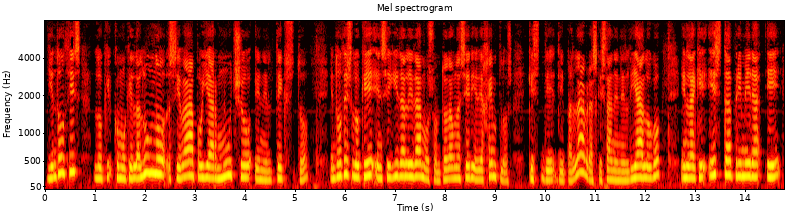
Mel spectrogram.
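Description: Woman teacher, methodical explainer who pauses with fillers, warm low-key timbre. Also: no echo. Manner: methodical, often pausing on "eh" and "entonces". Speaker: French language teacher. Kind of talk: explanatory lecture.

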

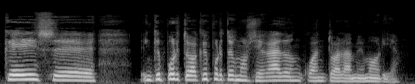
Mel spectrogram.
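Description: A woman hosting a talk program, asking her guests questions slowly and searching for her words. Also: lowish voice, animated, a little mellow, dry recording. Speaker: host. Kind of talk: radio interview.

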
